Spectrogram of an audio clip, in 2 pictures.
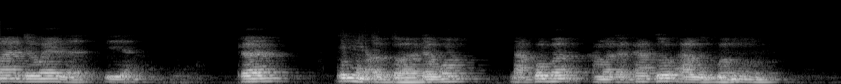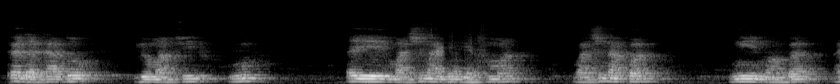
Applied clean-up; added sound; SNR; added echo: neural separator model SepFormer DNS4.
